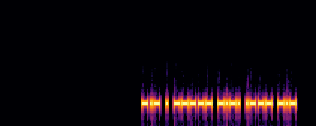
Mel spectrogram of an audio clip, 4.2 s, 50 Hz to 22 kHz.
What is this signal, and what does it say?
Morse code, heard as a keyed tone, about 46 wpm, 700 Hz. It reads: KE0CJK
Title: USA Call Signs - 6 Characters - Repeated 2x - 45wpm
